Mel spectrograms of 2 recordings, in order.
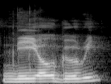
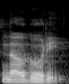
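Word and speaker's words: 너구리: We pronounce it on purpose, neoguri, but it's naguri, okay?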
